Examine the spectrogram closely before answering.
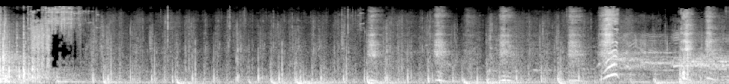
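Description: Heavy footsteps thud steadily on a hard floor.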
